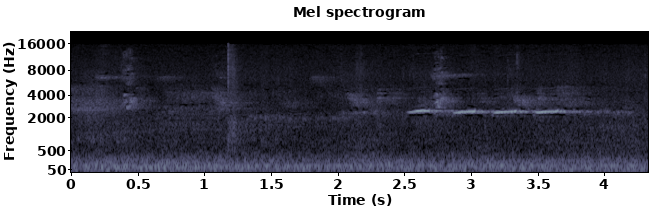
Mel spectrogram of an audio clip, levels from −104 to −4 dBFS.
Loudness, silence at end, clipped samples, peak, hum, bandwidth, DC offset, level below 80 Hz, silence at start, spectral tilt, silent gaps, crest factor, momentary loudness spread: -53 LUFS; 0 s; under 0.1%; -36 dBFS; none; 16 kHz; under 0.1%; -70 dBFS; 0 s; -3 dB/octave; none; 20 dB; 15 LU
